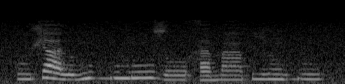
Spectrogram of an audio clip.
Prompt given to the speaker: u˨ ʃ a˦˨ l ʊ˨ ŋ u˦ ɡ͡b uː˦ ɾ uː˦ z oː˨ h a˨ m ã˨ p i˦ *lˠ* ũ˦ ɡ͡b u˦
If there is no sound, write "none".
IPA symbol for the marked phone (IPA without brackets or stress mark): l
